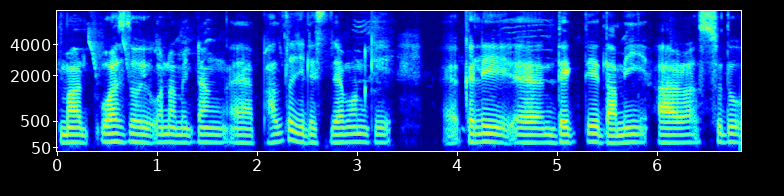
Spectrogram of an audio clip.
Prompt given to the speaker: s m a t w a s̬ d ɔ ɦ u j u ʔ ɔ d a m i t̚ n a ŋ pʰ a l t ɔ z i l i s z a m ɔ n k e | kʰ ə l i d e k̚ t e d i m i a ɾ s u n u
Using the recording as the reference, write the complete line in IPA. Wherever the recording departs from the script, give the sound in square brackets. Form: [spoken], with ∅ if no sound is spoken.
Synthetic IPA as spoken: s m a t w a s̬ d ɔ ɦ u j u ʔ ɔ [n] a m i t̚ n a ŋ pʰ a l t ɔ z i l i s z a m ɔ n k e | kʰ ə l i d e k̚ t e d [a] m i a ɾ s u [d] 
